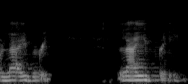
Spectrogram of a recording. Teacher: Hay una sílaba completa que ya no se pronunció. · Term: omisiones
